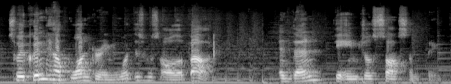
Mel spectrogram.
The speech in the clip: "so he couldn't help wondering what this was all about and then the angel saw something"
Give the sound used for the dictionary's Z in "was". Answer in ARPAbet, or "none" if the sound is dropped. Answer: Z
